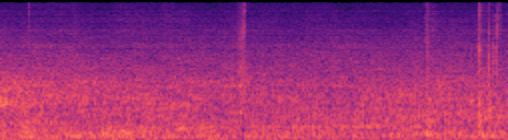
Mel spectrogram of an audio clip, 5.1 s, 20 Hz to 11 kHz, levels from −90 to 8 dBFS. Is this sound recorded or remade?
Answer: remade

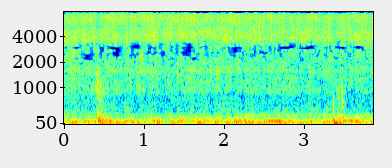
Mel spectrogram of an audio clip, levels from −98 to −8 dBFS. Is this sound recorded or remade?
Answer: recorded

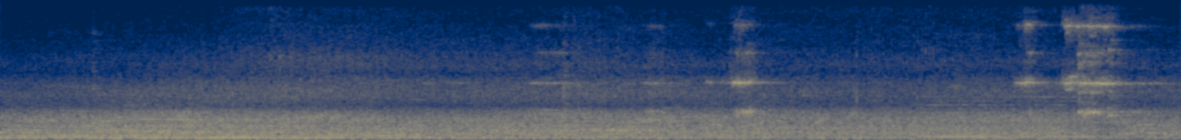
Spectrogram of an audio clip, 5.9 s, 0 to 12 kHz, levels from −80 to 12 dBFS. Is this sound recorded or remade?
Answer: recorded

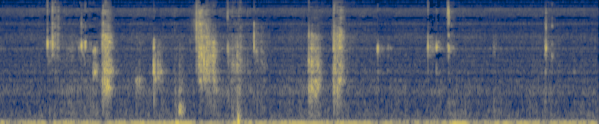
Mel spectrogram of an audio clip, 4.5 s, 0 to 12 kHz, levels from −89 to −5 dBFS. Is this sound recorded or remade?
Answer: remade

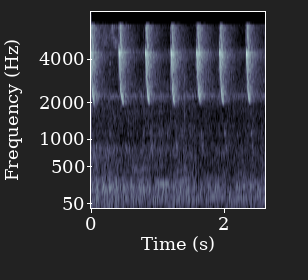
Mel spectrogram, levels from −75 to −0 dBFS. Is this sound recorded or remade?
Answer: recorded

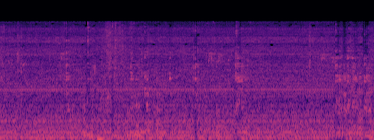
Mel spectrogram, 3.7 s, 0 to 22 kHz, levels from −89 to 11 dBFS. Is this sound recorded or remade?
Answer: recorded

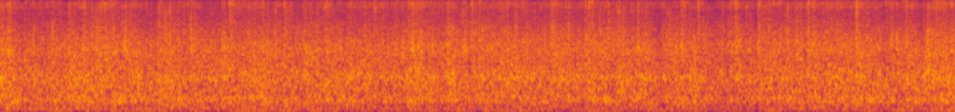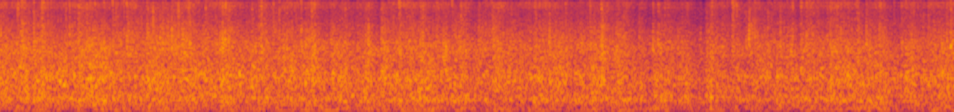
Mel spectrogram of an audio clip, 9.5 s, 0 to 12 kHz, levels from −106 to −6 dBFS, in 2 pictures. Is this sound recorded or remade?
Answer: recorded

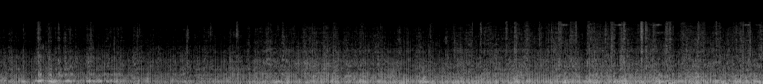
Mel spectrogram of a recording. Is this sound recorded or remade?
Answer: remade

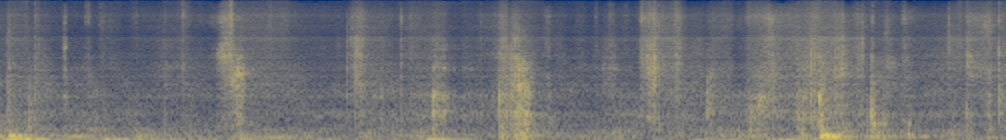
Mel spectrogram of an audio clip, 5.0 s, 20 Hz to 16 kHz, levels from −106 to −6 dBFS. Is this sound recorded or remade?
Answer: remade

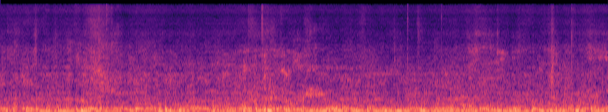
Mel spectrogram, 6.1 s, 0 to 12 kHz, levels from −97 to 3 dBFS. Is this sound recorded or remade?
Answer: remade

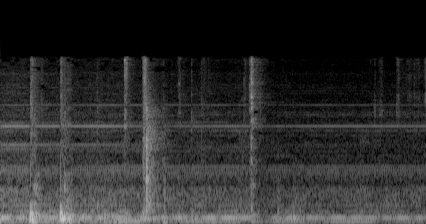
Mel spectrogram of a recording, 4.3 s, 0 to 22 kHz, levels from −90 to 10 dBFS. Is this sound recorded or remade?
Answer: recorded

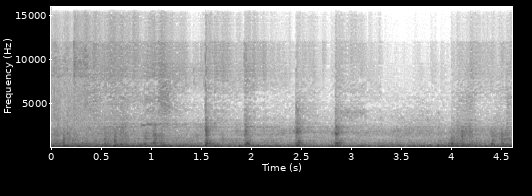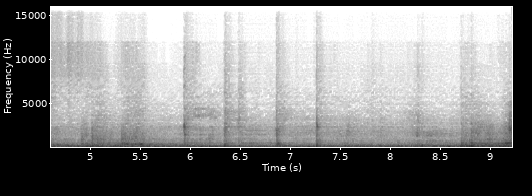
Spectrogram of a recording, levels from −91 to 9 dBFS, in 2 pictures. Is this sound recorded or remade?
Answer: remade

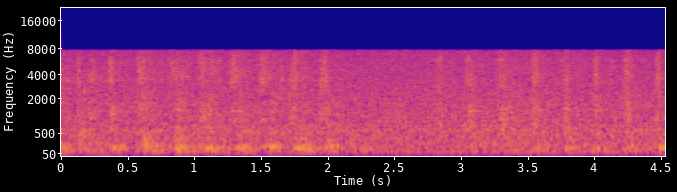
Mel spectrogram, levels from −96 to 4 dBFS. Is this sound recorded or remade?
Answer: recorded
